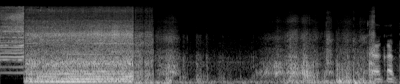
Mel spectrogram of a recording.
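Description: Bobcat XRZ Pro RS zero-turn mower's engine running: loud and steady for the first second and a half, then dropping to a much fainter rumble.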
